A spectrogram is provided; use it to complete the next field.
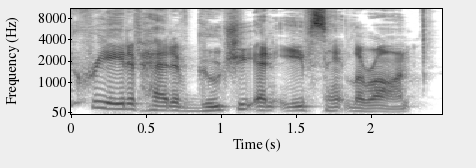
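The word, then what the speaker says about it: Yves Saint Laurent: Eve St la on are you surprised I know how to pronounce that did you go did you practice that yeah did you practice it I already knew I wasn't going to call it Evas Wes per but anyway so he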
